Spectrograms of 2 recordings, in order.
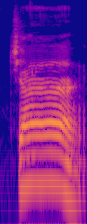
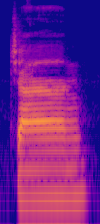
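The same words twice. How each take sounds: First: The word is said with a falling tone. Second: The word is said with a low tone. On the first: "it is in fact not low but a falling tone" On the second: "not low"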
